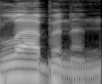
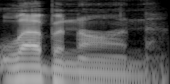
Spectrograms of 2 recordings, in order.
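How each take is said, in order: First: It is said with the local pronunciation. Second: It is said with a Northern, Yankee accent. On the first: Locals pronounce the town's name this way. The speaker calls it right. "this is Lebanon, not Lebanon" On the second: An outsider pronounces the town's name. The speaker calls it wrong. "not Lebanon"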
